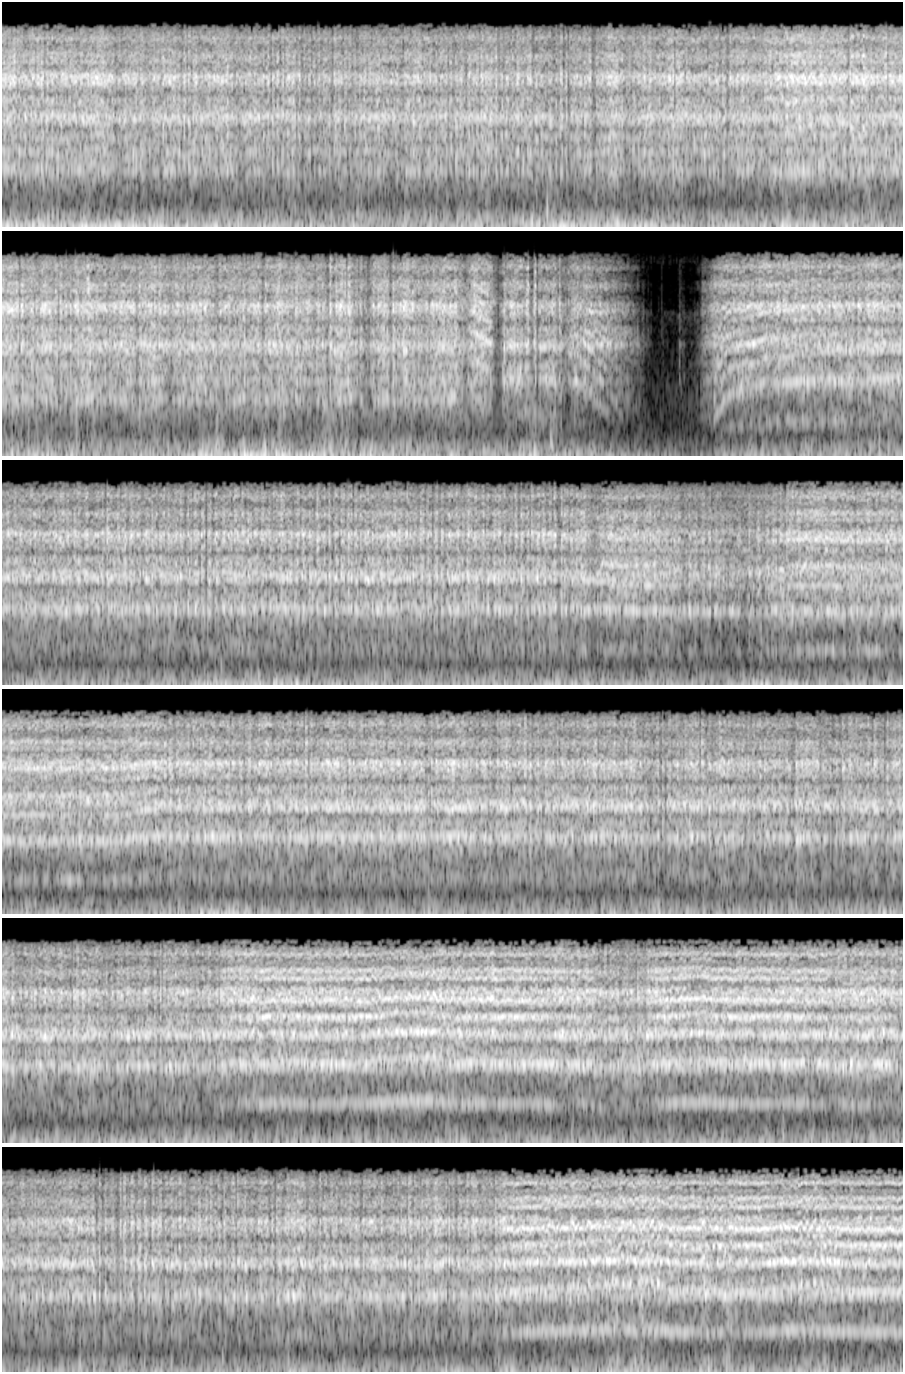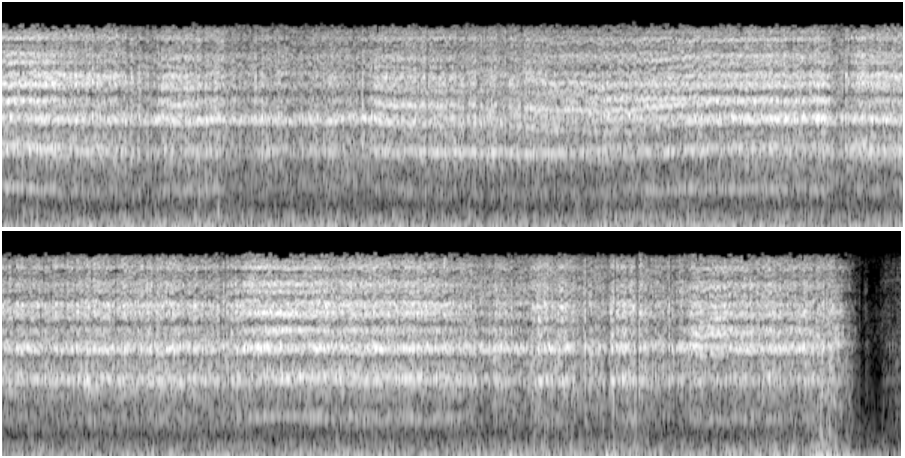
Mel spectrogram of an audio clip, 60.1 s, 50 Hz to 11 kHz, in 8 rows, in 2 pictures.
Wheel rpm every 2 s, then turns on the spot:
230, 230, 230, 230, 230, 210, 70, 160, 160, 160, 150, 150, 160, 160, 160, 160, 160, 160, 160, 160, 160, 160, 160, 160, 150, 160, 160, 160, 160, 110.
none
